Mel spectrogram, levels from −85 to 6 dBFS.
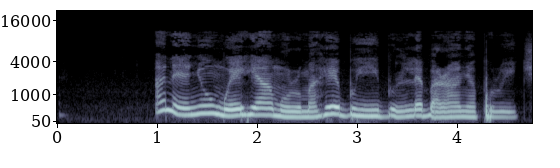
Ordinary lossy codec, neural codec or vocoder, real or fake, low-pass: MP3, 48 kbps; vocoder, 44.1 kHz, 128 mel bands, Pupu-Vocoder; fake; 19.8 kHz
